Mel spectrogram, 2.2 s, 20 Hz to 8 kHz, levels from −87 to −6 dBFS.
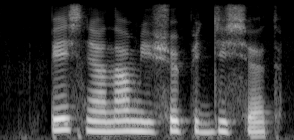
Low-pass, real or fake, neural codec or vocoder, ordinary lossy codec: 7.2 kHz; real; none; none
